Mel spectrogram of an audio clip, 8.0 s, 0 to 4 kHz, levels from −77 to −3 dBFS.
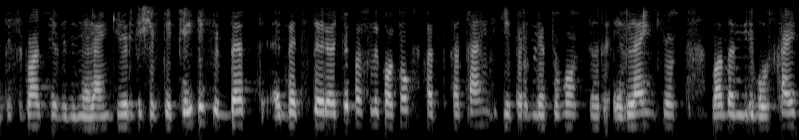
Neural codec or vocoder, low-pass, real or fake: codec, 44.1 kHz, 3.4 kbps, Pupu-Codec; 3.6 kHz; fake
